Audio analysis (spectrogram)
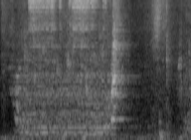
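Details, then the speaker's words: Toilet tank refilling: rushing water with a steady reedy squeal and chirps, water surging as if refilling on its own; a noisy fill valve, to be replaced with a Kohler silent fill valve. "Okay, this toilet's really loud. It's making squeaking noises and very distracting."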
